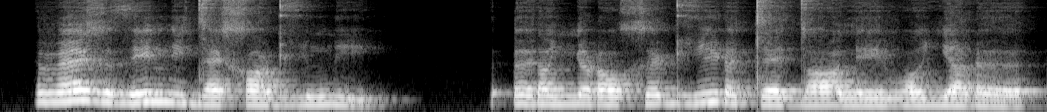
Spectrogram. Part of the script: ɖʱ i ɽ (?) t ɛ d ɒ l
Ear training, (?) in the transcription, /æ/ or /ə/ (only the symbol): ə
